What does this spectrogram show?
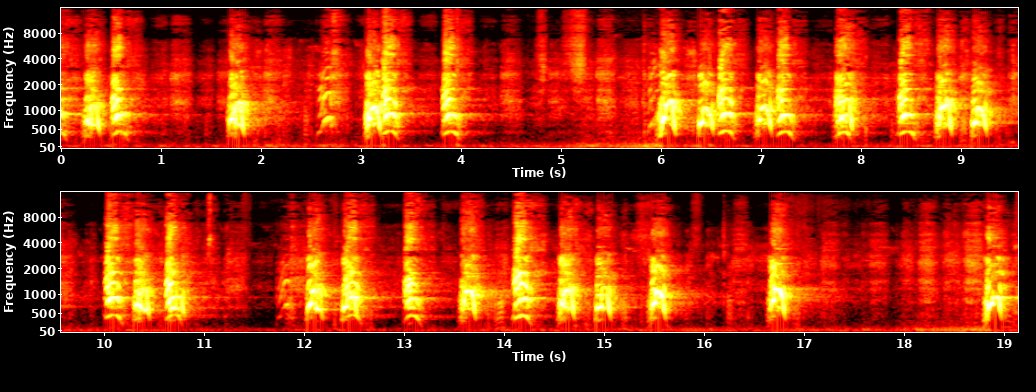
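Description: Deep, rough barks from a Rottweiler come in rapid clusters of two to four, with short pauses between runs. The barking is aggressive, loud and insistent throughout.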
